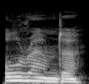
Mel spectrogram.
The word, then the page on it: all rounder: British English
